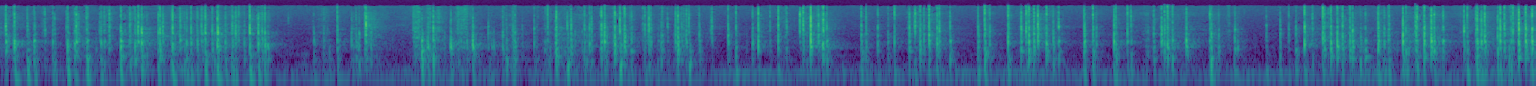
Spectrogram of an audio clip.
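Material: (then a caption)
Cardboard. A small, hollow, printed cardboard box for peppermint toothpaste is held in one hand and tapped and scratched along its sides and face with the fingertips and short nails of the other hand. Dense, dry clicks, crinkly scratches and soft papery crunches run almost continuously, with a few brief pauses near the start. The taps are short with no ring, and the tone is mid-range with a bright papery edge.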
